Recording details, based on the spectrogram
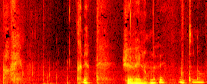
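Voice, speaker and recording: Casting: male ASMR tailor, mellow half-whisper, unhurried and courteous, faint background noise. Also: on the high side, big pitch swings. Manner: polite, formal, attentive customer service. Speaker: ASMR roleplayer playing a tailor. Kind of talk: soft-spoken ASMR roleplay, half whispered.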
